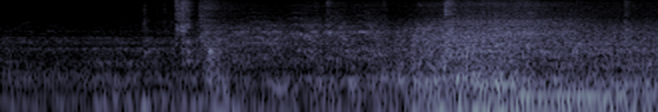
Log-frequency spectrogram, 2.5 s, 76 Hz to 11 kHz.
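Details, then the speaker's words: John Deere 8000 series diesel tractor cranking after a selective control valve rebuild: it turns over briskly and builds toward firing with no drag. Before, it dragged because the hydraulic pump stayed engaged via valve number 2. "it cranked over real fast."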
